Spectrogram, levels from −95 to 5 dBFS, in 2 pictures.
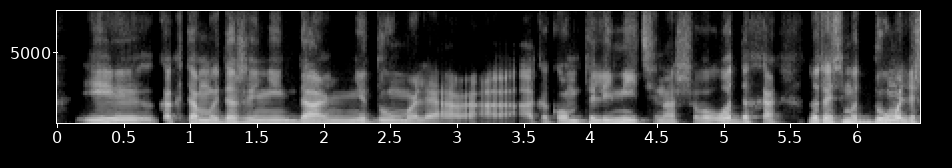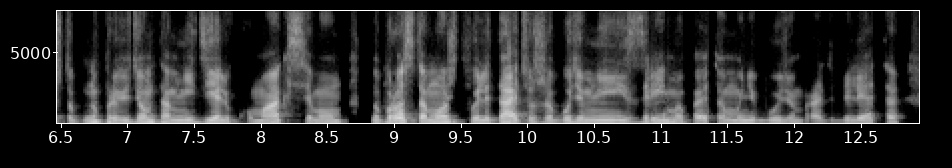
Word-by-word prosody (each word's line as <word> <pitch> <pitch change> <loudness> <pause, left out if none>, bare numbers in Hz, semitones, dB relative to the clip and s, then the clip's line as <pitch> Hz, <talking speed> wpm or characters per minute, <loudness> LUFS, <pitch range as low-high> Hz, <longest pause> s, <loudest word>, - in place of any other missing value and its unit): и 145 -4 +1
как-то 140 0 +1
мы 135 0 +2
даже 135 0 0
ни 130 0 -1
да, 120 -3 +4
не 115 +4 -3
думали, 125 -5 -3
а, 110 0 -5
о - - -5
каком-то 120 +1 -3
лимите 130 -2 0
нашего 110 +2 -5
отдыха. 160 - 0 0.2
Ну, 225 - +4
то 225 - +3
есть 175 -3 +3
мы 170 -2 +4
думали, 175 - +4
что, 160 +1 -8
ну, 170 +5 -1
проведем 150 +4 0
там 140 -6 0
недельку 130 -3 0
максимум, 115 0 0 0.2
но 130 - -5
просто, 220 - +5
может, 170 +2 +2
вылетать 140 - +5
уже 130 -1 -4
будем 145 0 -2
не 125 0 +1
из 120 +1 -6
Рима, 180 +4 -1
поэтому 125 -5 -3
не 120 +1 -2
будем 115 -4 -7
брать 110 +1 -8
билеты. 115 +2 -4
130 Hz, 180 wpm, -24 LUFS, 120-155 Hz, 0.2 s, просто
